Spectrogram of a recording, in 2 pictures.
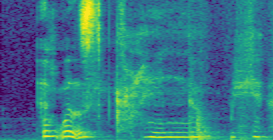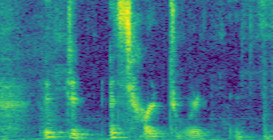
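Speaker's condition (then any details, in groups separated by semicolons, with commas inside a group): Cerebral palsy; physio intensive with Beck at 4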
